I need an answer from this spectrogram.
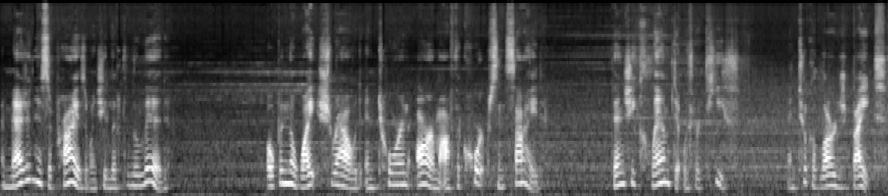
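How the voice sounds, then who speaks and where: A woman narrating a scripted story dramatically, in a playful spooky manner that moves between hushed suspense and sudden swells. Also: fairly low pitch, lively intonation, slow, a little hiss or hum, low-quality recording.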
